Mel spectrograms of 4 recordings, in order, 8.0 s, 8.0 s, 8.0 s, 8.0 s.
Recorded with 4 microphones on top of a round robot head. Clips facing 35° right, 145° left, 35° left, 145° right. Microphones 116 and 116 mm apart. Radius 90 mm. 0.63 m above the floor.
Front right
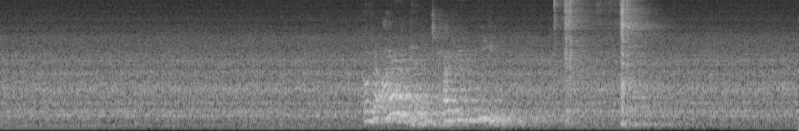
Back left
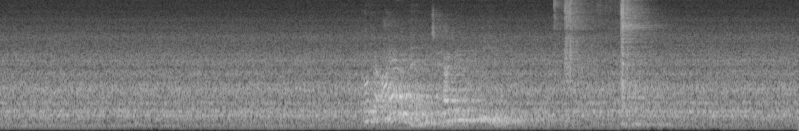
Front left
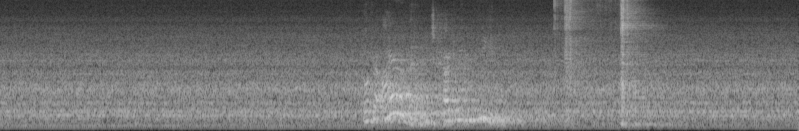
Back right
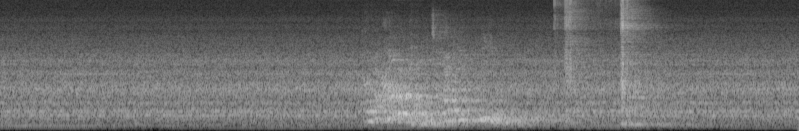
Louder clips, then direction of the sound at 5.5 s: Back left 2 dB, front left 2 dB; 15° right.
